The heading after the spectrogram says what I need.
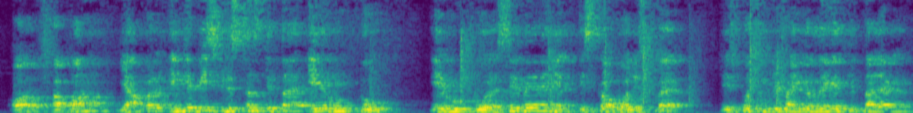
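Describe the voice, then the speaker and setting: A man's voice: a little high, a little hiss or hum. A man teaching physics in a lecture, explaining step by step and often checking that students follow. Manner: explains step by step, repeats points, checks with "thik hai". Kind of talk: classroom lecture at a board. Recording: very echoey room, mic far off.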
